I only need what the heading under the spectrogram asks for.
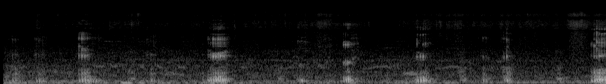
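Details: Kunekune sow with piglets born in the early morning of 7/6/23: soft low grunts in short bursts, roughly every half second to second, with brief higher squeaky piglet-like notes mixed in.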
